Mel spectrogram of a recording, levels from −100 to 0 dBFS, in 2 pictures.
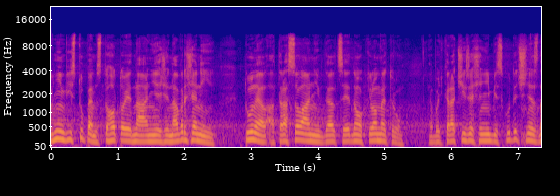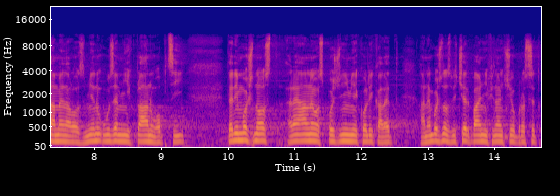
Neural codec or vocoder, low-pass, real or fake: none; 10.8 kHz; real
